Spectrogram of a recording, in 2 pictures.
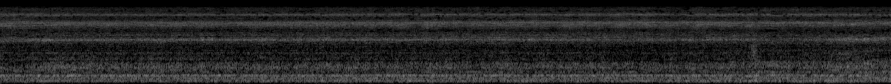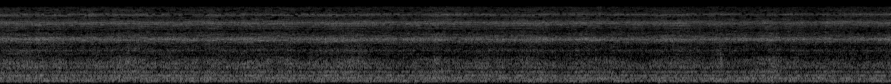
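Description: A small gas torch hisses steadily.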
